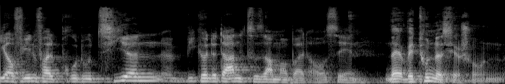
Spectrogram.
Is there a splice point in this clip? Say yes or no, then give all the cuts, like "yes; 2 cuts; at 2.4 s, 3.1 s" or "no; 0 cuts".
no; 0 cuts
